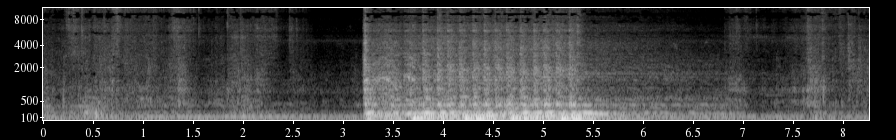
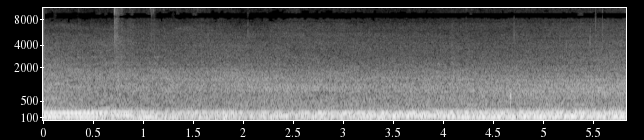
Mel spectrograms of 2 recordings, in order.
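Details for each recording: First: 2007 Chevrolet Silverado with no fuel pump noise at key-on: about two seconds of steady cranking that never fires. The fuel pump has failed and is due to be replaced. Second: 2007 Chevrolet Silverado after fuel pump replacement, previously cutting off: steady, even engine note rising smoothly with throttle, no stumbling or cutting out; runs normally.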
